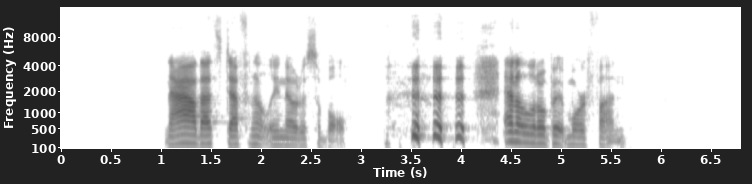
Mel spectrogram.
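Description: A woman speaks cheerfully into a headset microphone.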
